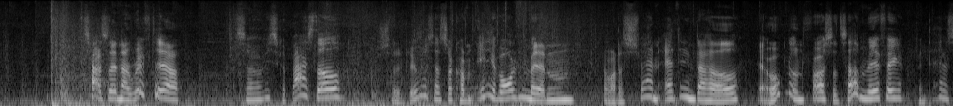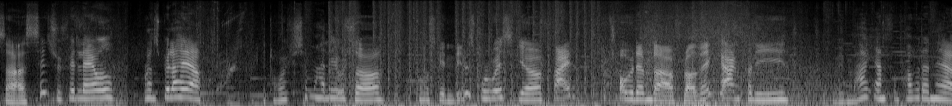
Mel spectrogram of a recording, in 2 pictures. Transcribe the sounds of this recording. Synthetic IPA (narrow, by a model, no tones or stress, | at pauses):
it͡sʰɑ̈ːælsɒd̥enhæɐʁefd̥hæɐ | sɒ̽ʋisɡ̥æb̥ɑ̈ːsd̥eð̞ˠsɒ̽d̥e̝løɡ̥əð̩ˠsælsɒkʰɒ̽məe̝n̰iʋɒːln̩men | d̥ɑ̈ʋɑ̈ɾ̥esʋæɐ̰d̥e̝nænle̝ŋ̩d̥ɑ̈hæðˠjɑɪʔɔ̽ːb̥nəð̥ˠen̩fɒɒsɑt͡sʰɛ̰ːð̥ˠemefe̝ɡ̥mend̥eæɐælsɒse̝nsy̰̥ːfe̝d̥lɛːʊð̩̥ˠ | hænsb̥e̝lɐhæɐ̰̥ed̥ɒ̰ʊeɡ̥ə̥sɒ̽mɑ̈ːð̩ˠliʊ̰sɒ̥̽pʰɒmɔ̽sɡ̥e̝̰ːdenliləsmṵːlʁesɡ̥iɒfɑ̈ɪd̥sɑt͡sʰʁo̝ɐ̰ʋid̥emd̥ɑ̈æflɒ̽ð̩ˠʋeɡ̥enɡ̥ɑ̈ŋ̰fɒ̽dḭː | ɑʋemɑ̈ːðˠɡ̥æɐnfɔ̰̽ːpʰɒ̽pʰɒd̥enhæɐ̰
